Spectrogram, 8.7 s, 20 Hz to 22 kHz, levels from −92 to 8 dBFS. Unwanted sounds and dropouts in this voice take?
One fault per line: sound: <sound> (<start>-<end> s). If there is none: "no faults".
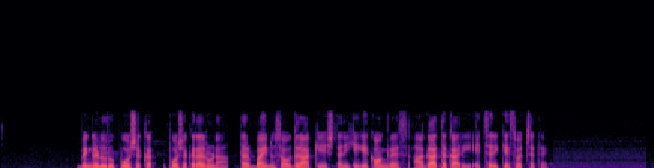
no faults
